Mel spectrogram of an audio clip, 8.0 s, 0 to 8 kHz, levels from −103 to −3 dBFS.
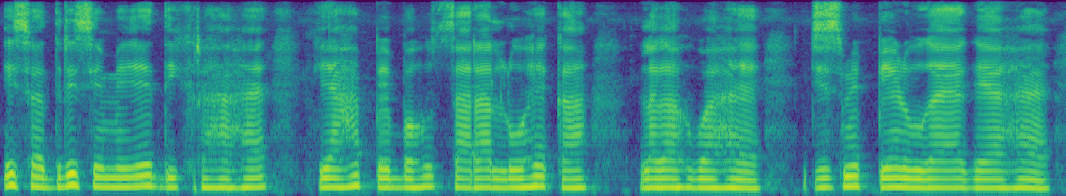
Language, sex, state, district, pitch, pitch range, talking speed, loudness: Hindi, male, Jharkhand, Palamu, 140 Hz, 135-150 Hz, 165 wpm, -16 LUFS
